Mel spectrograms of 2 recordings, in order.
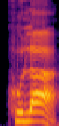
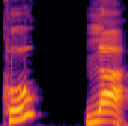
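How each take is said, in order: First: Said in the usual way. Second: "खुला" split into खु, then ला, very slow; drawn-out breakdown of "खुला"; syllable by syllable. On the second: Shown as a demonstration. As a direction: sound out खु ... ला with a long gap. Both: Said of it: "तो मिलके बन जाएगा".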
